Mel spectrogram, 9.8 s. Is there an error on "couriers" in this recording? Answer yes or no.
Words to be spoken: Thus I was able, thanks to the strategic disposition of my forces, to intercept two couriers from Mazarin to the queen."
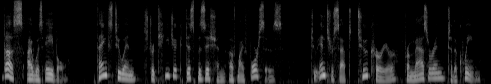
yes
